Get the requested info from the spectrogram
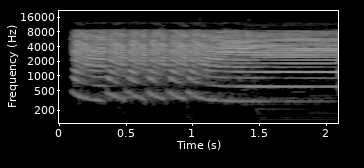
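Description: A loud air-horn-style blast with a quickly wobbling pitch, starting suddenly out of silence and held for about two seconds, with a low steady bass tone coming in under it near the end. It sounds as a new track is started on the DJ deck, the typical DJ air-horn effect.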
